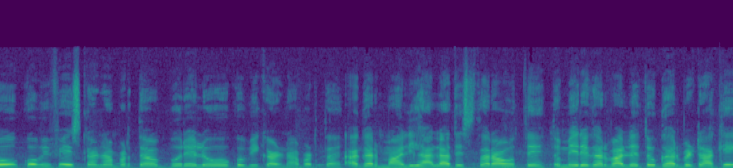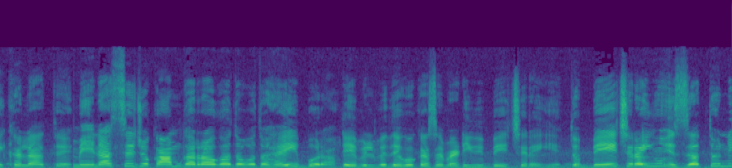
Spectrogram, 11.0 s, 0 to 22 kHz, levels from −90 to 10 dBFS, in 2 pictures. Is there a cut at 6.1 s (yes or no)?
yes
